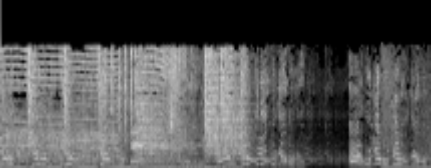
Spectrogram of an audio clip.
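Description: A turkey gobbles in a rapid, warbling burst of loud, rattling calls, followed by a brief lull and then a short final gobble, over a steady low musical bed.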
